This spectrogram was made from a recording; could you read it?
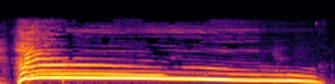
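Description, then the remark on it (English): A person on the Native Roots Radio show I'm Awake imitates a wolf with one sustained, loud howl lasting about three seconds, starting with a sharp rise and holding a steady, slightly falling pitch before trailing off. “Yeah, we need a wolf in our band.”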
